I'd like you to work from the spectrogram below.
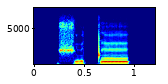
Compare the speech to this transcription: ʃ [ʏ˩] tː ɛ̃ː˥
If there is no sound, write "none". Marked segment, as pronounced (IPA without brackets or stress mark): ʏ˩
